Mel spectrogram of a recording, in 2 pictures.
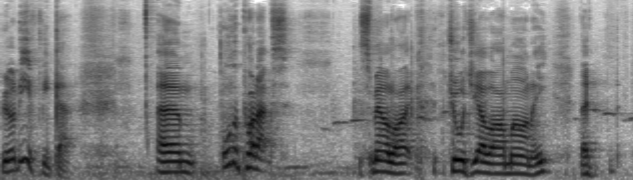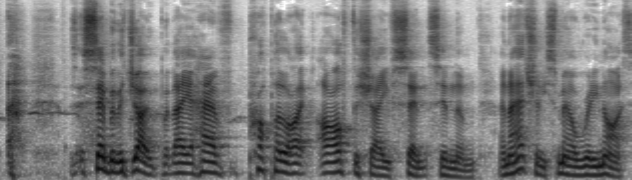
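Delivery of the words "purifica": light, playful, jokey Italian accent. Reading a product name aloud: playful Italian accent. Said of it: "saying everything with a little Italian accent".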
